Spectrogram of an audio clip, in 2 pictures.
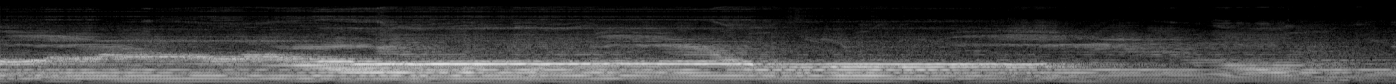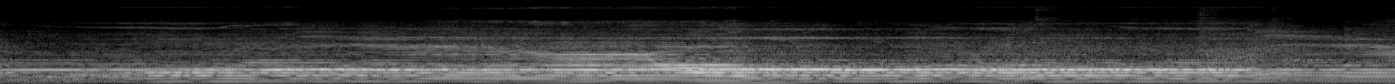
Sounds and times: Didgeridoo: 0.0 - 27.9.

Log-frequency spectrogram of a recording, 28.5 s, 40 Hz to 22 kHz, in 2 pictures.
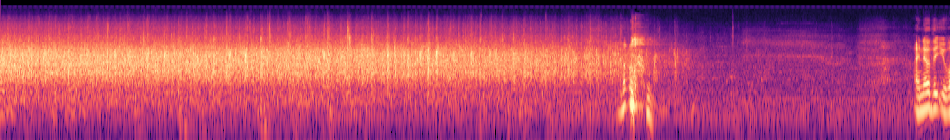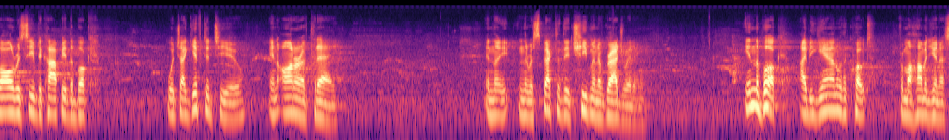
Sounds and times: Male speech, man speaking: 13.7 - 15.8, 16.8 - 19.4, 21.5 - 24.0, 25.4 - 28.4
Narration, monologue: 13.7 - 16.0, 16.7 - 19.6, 21.2 - 24.2, 24.9 - 28.4.

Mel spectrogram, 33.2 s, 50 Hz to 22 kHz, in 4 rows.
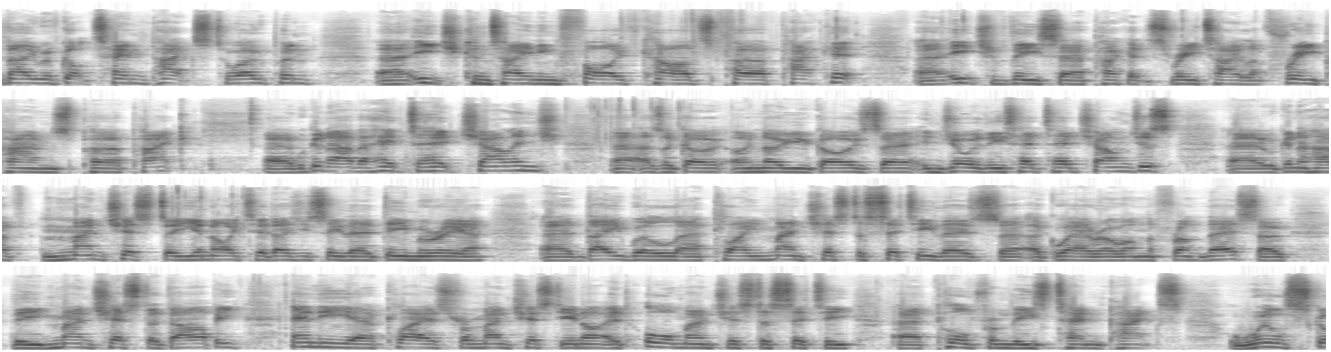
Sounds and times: Speech: 0.0 - 33.1.

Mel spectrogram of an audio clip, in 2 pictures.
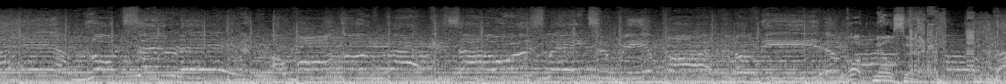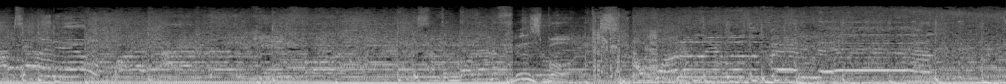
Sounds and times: Music: 0.0 - 20.1
Speech: 8.4 - 9.4, 14.9 - 15.9.

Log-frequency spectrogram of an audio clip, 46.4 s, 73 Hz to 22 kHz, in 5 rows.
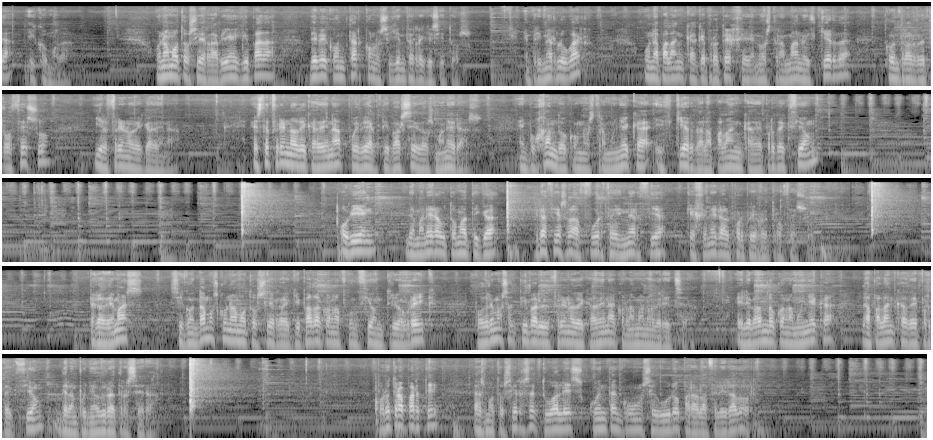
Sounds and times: Speech: 0.0 - 0.8, 1.5 - 11.1, 11.8 - 17.5, 22.0 - 26.8, 28.8 - 38.8, 40.9 - 44.8
Music: 0.0 - 46.4.

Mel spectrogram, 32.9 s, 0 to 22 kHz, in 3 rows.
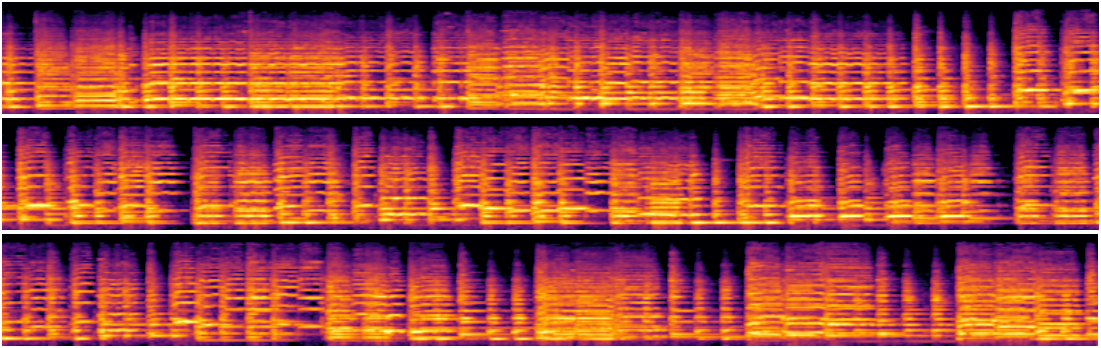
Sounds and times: Violin, fiddle: 0.0 - 32.9.

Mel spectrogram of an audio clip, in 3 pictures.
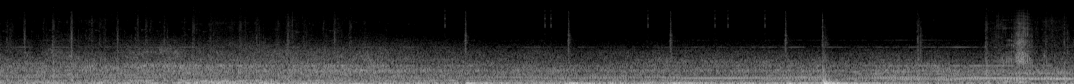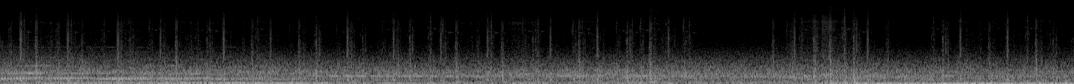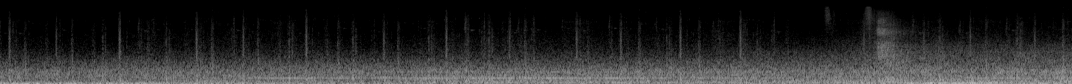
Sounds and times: Clip-clop: 0.0 - 32.2
Music: 0.0 - 32.2.

